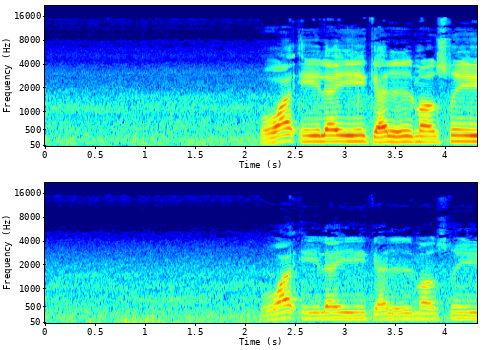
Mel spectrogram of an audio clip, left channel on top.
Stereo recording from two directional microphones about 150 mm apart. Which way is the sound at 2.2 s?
80° left.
